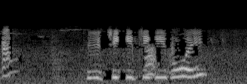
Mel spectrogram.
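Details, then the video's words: Pet male superb parrot mimicking human speech, saying phrases like "thank you" or "kiss": a run of choppy, nasal, voice-like syllables with rising and falling pitch, lasting about a second and a half. "my superb parrot talking"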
